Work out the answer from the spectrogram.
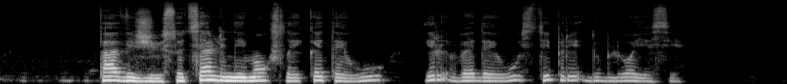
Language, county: Lithuanian, Kaunas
